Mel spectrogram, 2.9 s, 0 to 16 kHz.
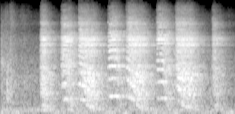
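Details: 2012 Ford Expedition with 175k miles, used for towing: loud rhythmic rear creaking, about four groans a second, as the body rocks; first assumed to be a lower control arm bushing, it turned out both rear struts had snapped.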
